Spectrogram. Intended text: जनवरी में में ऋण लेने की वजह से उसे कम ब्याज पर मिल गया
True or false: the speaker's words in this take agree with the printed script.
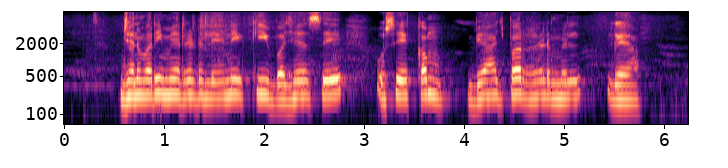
false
